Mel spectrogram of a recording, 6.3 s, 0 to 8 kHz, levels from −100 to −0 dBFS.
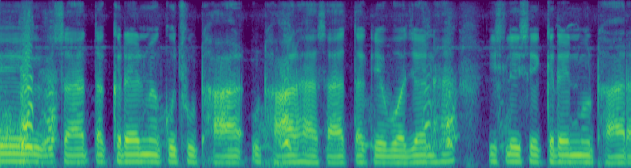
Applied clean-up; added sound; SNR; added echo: neural mask model RNNoise.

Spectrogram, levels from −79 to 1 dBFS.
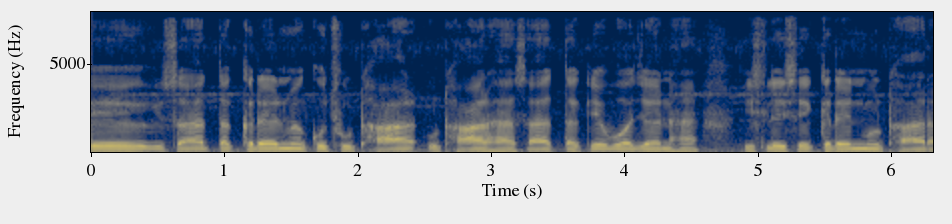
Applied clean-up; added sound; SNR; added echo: none; none; none; none.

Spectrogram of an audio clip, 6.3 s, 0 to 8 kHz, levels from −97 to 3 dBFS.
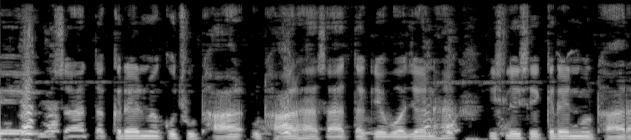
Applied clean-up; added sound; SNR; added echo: classical method Wiener filter.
